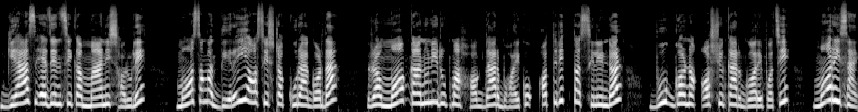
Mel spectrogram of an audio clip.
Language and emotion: Nepali, angry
